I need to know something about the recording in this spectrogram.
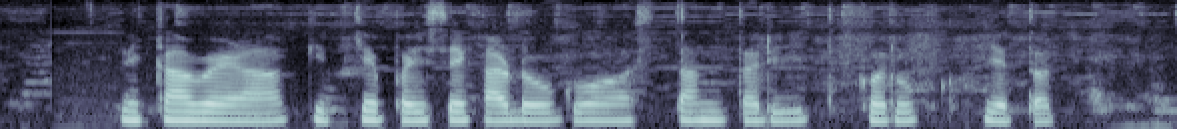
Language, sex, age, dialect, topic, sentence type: Marathi, male, 18-24, Southern Konkan, banking, question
